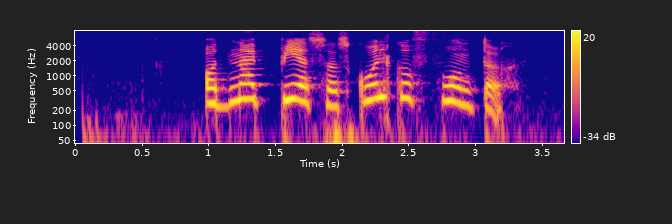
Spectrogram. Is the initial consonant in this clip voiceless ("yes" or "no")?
no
